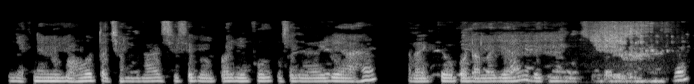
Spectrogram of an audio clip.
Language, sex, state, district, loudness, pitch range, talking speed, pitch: Hindi, male, Bihar, Purnia, -18 LUFS, 145-155 Hz, 240 wpm, 150 Hz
